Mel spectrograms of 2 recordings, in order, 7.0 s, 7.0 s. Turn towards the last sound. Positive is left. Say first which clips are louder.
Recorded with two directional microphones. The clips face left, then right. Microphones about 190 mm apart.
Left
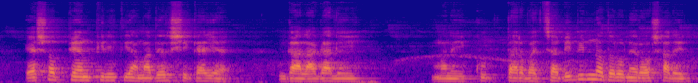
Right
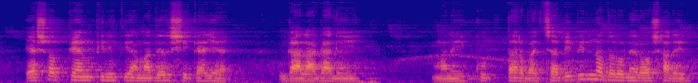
# left 4 dB
turn(degrees=15)  # may be behind; listen again after turning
